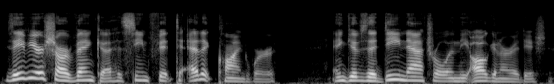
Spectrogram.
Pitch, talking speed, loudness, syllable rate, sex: 170 Hz, 185 wpm, -18 LUFS, 5.9 syllables/s, female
